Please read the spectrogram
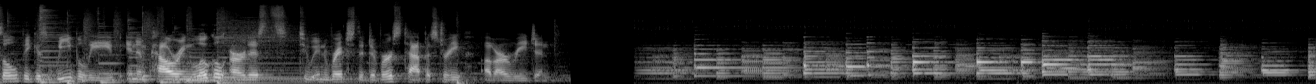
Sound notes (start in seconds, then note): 6.4 uptempo ragtime music; 7.4 film reel catling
